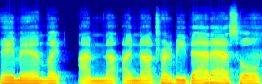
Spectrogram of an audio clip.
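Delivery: very quiet speaking. Retelling walking up to a player alone: retelling speaking real quiet. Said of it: "real quiet, I was like".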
